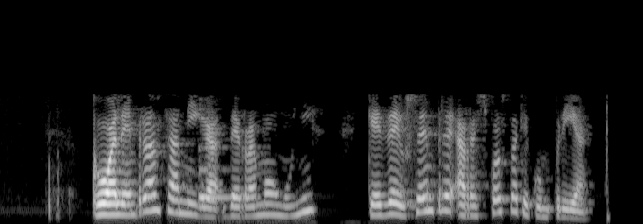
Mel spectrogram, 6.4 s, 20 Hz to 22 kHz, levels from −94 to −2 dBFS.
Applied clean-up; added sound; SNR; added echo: classical method spectral subtraction.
